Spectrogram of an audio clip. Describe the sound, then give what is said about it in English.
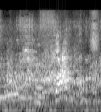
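A person mimics a clucking chicken, a quick run of squeaky, pitch-bending vocal noises lasting a second or two, fairly loud. “Now you had chickens in the bathroom.”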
